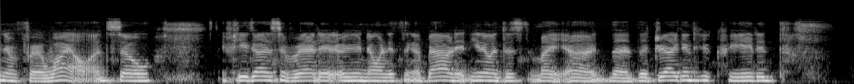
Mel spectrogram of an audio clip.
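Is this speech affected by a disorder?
Yes: cerebral palsy.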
